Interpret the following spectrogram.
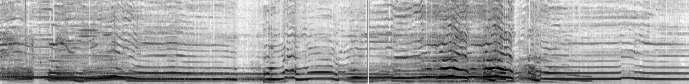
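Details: Captive-born female Canadian/Rocky Mountain gray wolf at a wolf conservation centre in South Salem, New York, giving long, sustained, wavering howls that slide up and down, with several overlapping tonal voices and brief breaks near the middle.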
